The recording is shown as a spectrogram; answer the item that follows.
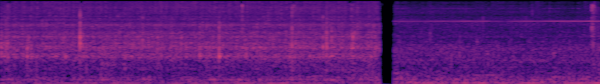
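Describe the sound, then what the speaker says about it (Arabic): Merguez sausages fry in a dry pan with no oil, giving a steady close sizzle and crackle that runs without a break apart from one very short dropout. "ونخليوه يتقلى، ما نضيفوا لا زيت لا والو"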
